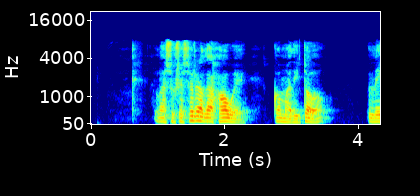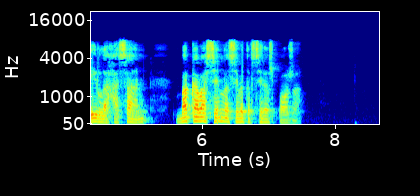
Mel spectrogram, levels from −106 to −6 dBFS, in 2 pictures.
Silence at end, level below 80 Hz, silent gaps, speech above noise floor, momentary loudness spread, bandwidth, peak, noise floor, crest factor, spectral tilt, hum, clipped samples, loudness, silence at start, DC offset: 1.2 s; -68 dBFS; none; over 56 dB; 18 LU; 8.2 kHz; -14 dBFS; under -90 dBFS; 22 dB; -4.5 dB/octave; none; under 0.1%; -35 LUFS; 0.6 s; under 0.1%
